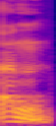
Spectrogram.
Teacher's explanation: A a masuk ke nun an. Nah, nun warna hijau kita dengungkan ditahan dua ketukan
